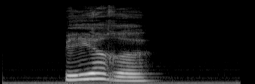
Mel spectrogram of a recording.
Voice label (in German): "Beere", German; fruits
